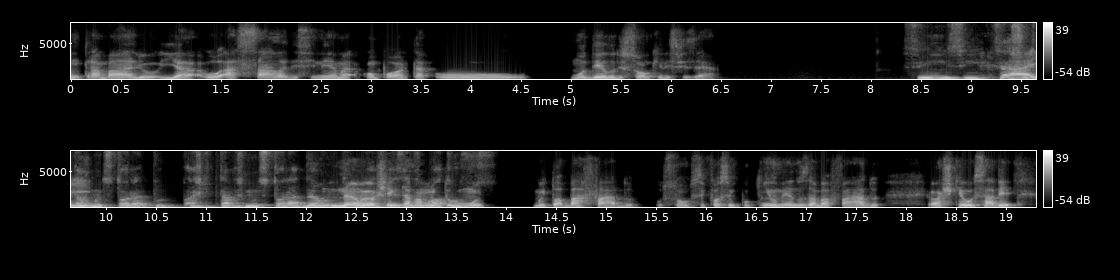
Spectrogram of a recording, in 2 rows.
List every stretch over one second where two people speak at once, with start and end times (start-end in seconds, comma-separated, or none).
12.2-13.8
